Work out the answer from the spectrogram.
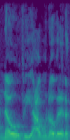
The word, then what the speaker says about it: Novi: and y'all told me it's pronounced Novi, not Novi.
